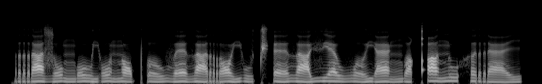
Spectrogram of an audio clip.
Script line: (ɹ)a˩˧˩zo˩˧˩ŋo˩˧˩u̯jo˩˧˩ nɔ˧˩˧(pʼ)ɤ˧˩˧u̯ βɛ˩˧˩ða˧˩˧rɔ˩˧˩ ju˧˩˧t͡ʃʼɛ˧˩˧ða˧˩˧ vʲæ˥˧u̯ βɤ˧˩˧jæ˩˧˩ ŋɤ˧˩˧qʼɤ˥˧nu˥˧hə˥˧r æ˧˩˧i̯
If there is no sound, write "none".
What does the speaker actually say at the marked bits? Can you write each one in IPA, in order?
r, pʼ

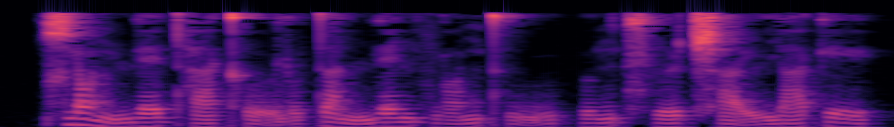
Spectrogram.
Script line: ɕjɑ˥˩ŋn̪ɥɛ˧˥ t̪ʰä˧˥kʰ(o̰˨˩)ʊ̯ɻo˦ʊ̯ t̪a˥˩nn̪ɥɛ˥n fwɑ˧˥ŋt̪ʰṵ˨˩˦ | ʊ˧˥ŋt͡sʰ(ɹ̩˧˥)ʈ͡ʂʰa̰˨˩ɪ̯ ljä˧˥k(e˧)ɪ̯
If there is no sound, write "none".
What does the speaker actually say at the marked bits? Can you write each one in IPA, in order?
o̰˨˩, ɹ̩˧˥, e˧

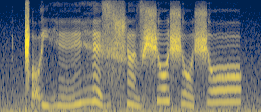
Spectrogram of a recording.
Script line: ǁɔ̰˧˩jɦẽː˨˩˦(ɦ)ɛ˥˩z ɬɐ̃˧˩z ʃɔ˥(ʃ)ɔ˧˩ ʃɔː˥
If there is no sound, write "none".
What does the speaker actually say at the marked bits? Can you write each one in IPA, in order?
ɦ, ʃ

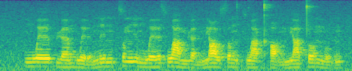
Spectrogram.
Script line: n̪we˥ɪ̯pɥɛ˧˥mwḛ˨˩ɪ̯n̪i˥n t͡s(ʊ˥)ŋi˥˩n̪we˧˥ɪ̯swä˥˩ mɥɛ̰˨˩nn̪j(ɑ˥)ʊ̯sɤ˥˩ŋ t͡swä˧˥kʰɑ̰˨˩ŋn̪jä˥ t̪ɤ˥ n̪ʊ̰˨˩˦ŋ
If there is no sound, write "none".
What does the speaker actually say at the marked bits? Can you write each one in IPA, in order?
ʊ˥, ɑ˥˧

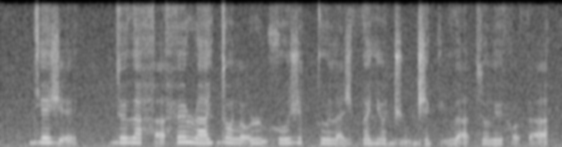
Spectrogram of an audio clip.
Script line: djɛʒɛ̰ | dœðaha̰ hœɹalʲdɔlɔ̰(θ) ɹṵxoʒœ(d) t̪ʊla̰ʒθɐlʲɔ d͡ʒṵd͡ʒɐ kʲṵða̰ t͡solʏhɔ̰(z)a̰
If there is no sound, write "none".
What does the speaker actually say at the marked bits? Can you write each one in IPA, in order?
none, t, θ

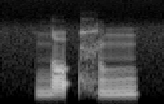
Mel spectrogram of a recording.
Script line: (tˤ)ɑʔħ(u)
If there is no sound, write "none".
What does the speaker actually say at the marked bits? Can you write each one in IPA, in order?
n, ũ

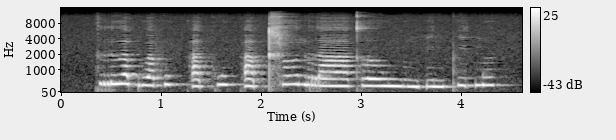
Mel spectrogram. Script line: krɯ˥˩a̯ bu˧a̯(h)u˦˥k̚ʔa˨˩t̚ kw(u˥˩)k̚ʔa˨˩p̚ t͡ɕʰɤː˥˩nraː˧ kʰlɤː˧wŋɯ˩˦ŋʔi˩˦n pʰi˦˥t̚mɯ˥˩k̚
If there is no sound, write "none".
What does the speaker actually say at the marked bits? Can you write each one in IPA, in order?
f, u˥˩

